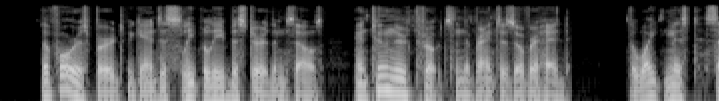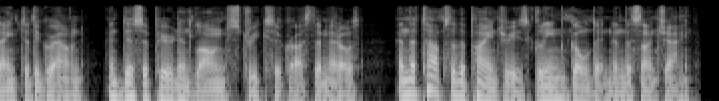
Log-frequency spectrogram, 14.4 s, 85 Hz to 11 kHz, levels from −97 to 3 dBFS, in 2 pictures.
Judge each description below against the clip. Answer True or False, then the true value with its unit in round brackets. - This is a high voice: False (85 Hz)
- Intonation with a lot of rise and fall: True (7.5 semitones)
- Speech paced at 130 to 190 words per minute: True (180 wpm)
